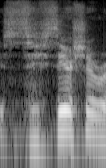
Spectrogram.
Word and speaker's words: Saoirse: Saoirse, Saoirse Ronan, that's how you say it, for Lady Bird, and Meryl Streep in The Post.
